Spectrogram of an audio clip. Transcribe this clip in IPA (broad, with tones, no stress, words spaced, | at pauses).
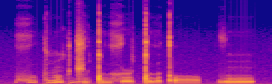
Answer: xu˦krũ˦k d͡ʒɯ˨ǃɯ˨xə˞˦ ǃɯ˧ɐ̯kʼɔ˨ | ðũ˧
